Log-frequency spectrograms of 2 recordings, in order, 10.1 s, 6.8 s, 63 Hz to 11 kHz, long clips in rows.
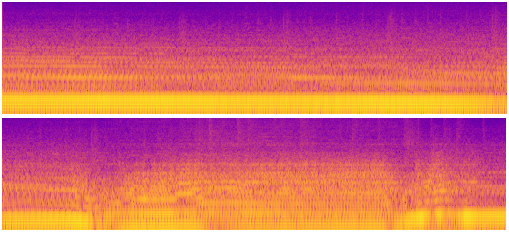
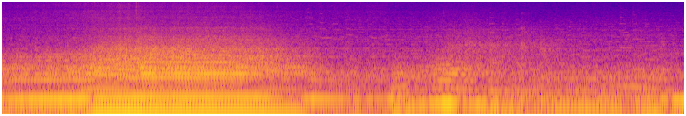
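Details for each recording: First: Infiniti G37 pulling away after axle replacement, fixing a clunk and no drive after a hard first-gear launch: engine rumble rises and falls with no clunks, grinding or whine from the rear; normal driveline operation. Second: Nissan G37 manual after a failed drag race on racing tires: engine revs in first gear, car barely creeps with rough clunking from the rear; clutch and gearbox feel normal, found to be a broken rear axle.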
